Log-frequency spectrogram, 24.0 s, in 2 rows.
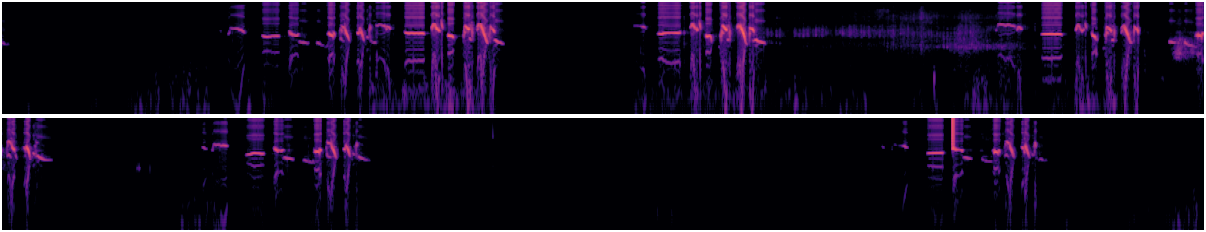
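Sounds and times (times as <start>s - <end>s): bird chirping: 9.9s - 12.5s.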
